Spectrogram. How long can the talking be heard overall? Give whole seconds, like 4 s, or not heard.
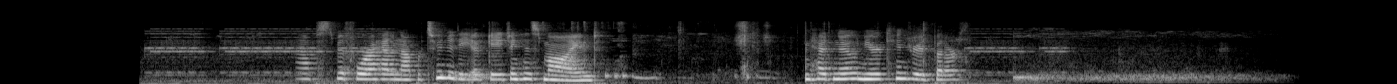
5 s.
